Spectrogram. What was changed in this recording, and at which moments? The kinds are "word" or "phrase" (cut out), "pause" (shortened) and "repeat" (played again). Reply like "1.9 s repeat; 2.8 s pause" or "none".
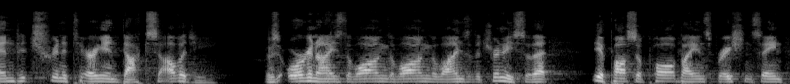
2.5 s pause; 3.9 s repeat; 6.8 s word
